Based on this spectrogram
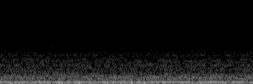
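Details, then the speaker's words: Never-installed GEC Raffles decorative ceiling fan at full speed: steady low hum with a faint, mild magnetic-flux buzz from the motor, nothing major. "it's pretty quiet but you can hear a bit of a a buzz sound a bit of a cylic flux buzz sound but um it's nothing too major"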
